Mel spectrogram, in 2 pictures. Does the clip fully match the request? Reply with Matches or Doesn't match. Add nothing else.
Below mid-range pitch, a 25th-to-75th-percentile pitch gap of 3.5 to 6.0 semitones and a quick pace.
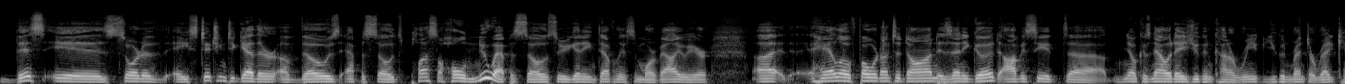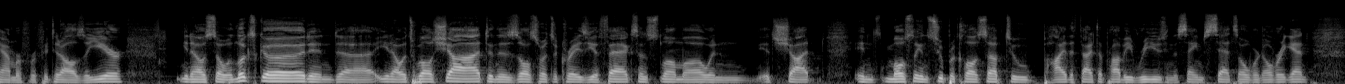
Doesn't match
